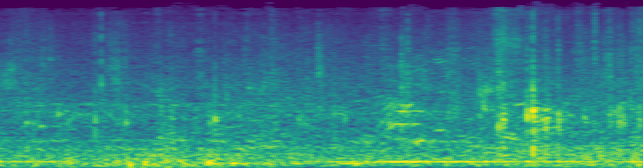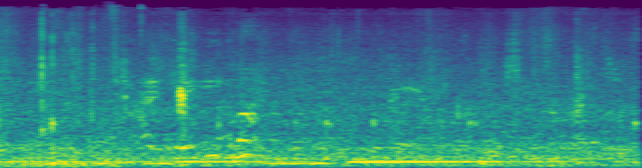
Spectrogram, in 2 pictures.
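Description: One-wall handball rally: the small rubber ball smacked by bare or gloved hands and slapping off the wall in a string of sharp, irregular cracks, the loudest a little over three seconds in and again about five seconds in. Spectators' chatter runs underneath.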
